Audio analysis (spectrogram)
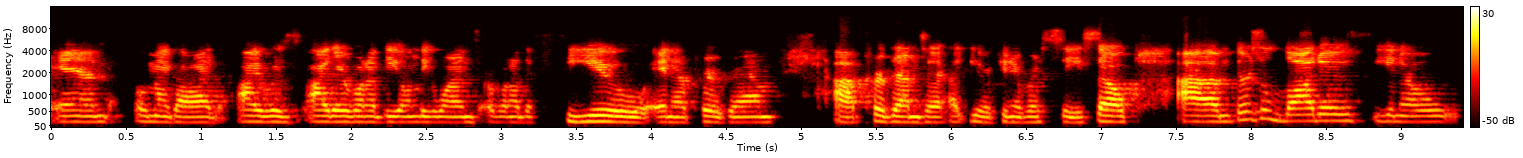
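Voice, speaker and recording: A woman's voice: lowish voice, fairly bright tone. A woman from Pakistan, a startup founder on a panel, talking earnestly with lots of fillers. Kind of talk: panel self-introduction. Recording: muffled lo-fi audio.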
